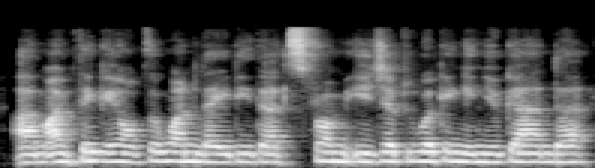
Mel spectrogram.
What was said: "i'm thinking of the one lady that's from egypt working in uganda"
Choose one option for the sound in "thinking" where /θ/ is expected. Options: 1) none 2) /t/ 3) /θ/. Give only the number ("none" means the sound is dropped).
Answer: 3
